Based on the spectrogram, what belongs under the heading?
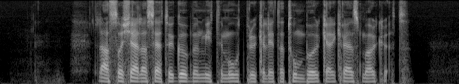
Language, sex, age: Swedish, male, 27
